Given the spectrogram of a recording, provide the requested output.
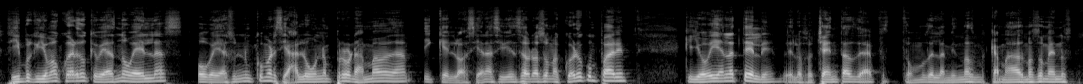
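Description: Middle-aged mexican podcast host, crude joker, mid pitch, acts out quotes. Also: male voice, quick pace, vocal fry. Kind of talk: casual chat.

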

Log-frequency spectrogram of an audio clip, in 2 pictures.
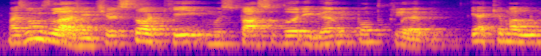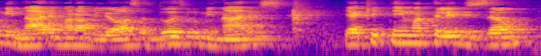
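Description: A man, a professional speaker talking straight to the camera in an upbeat, casual pitch, recorded indoors in a room full of shelves. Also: fast talker, reverberant. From Brazil. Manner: upbeat, addresses viewers directly.

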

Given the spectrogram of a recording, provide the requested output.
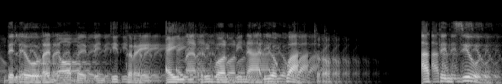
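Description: A man's low voice delivers automated railway announcements over a station loudspeaker. The sound is muffled and heavily reverberant, as in a large hall. His phrasing is formal, measured and pieced together in segments. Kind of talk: automated public train announcements. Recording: muffled, very echoey station PA, distant.

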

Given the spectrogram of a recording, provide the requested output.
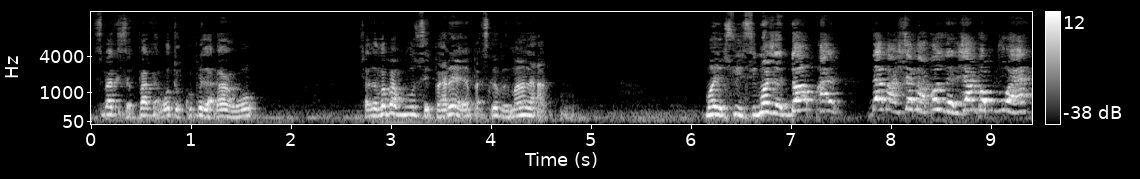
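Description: Indignant widow, high and insistent, recorded at home in a roomy space. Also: female voice, a little fast, pauses often, slight background noise. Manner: emphatic, repetitive, peppered with tag questions. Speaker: widow ranting about her neighbors. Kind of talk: emotional monologue. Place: at home in an apartment building.

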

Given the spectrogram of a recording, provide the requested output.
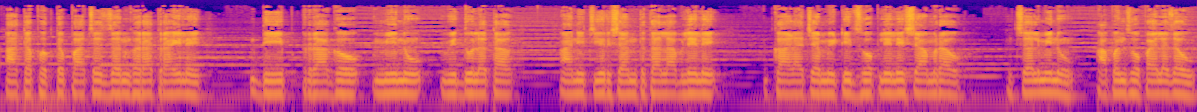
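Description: A man with a Marathi accent narrating a horror story in a scripted storytelling style, voicing all the characters himself. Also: medium pitch.

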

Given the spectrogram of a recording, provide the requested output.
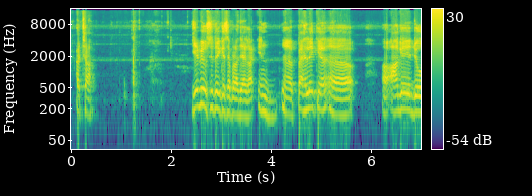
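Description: A man teaching Quran tajweed, explaining letter sounds patiently and repeating them slowly. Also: fairly high pitch, creaky, fairly bright tone, low-quality recording. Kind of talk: Quran tajweed lesson with recitation.

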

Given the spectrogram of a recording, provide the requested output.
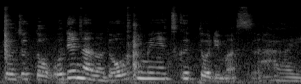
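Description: A woman's voice: a little high, lively intonation, quick pace. A middle-aged woman chatting away while she cooks lunch boxes in her home kitchen, rambling, exclaiming and laughing as she works. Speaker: vlogger cooking lunch boxes. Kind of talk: casual chat while cooking. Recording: distant mic, clear kitchen noise.

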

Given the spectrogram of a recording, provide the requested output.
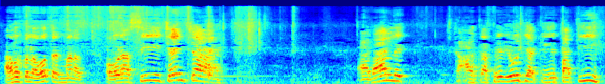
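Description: A man's voice: sits high, animated, measured pace, long pauses, background noise. A man with a Mexican accent talking in a casual cooking vlog. He is dramatic and chatty, swears freely, and keeps calling his viewers sisters. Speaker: vlogger.

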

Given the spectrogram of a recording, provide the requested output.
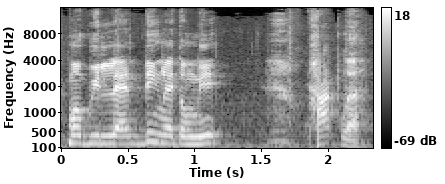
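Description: A young man talks over his horror game in a lively, swinging voice that jumps up and down in pitch. He is excitable and crude, swearing at enemies and joking as he plays. A faint hiss sits under the desk mic. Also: unhurried. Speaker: gaming streamer. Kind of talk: live game commentary.

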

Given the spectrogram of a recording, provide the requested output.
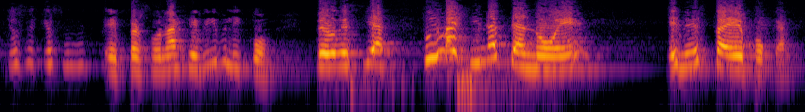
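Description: A middle-aged woman with a Mexican accent giving an animated motivational storytelling talk, acting out voices. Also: high-pitched, normal speed. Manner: animated, acts out quoted voices. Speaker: motivational speaker. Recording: dull lo-fi recording.

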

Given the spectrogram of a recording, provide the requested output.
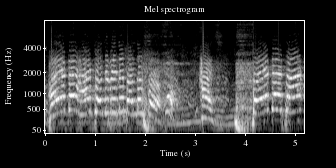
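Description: A man's voice: very high-pitched, a little slow. A man playing an eager, cheeky schoolchild in Bengali folk theatre, with a Bengali accent. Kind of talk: loud Bengali jatra folk theatre acting. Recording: muffled distant stage, loud music and crowd.

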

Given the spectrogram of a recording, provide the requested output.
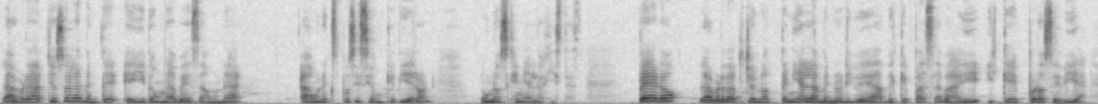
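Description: A woman's voice: high voice, fairly even intonation, brisk, darkish tone. A young woman with a Mexican accent hosting a casual vlog, chatty and curious as she asks questions. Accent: Mexican Spanish. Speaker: genealogy vlogger, interviewer. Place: large indoor exhibition hall. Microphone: camera held at arm's length. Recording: noisy crowded expo hall.

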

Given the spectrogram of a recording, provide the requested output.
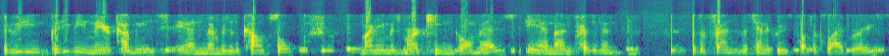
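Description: A man's voice: medium pitch, fairly even intonation, brisk. A man giving a formal public comment at a council meeting, heard over a clipped phone line. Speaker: public commenter, library support group president. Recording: tinny phone line with faint hiss.

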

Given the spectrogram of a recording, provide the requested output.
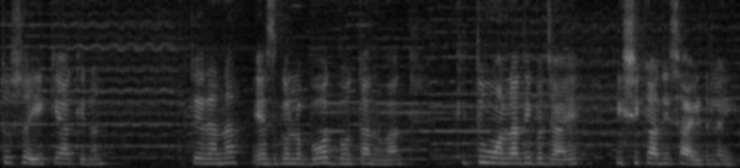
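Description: A long-suffering elder sister-in-law, played by a woman, speaks softly and with resignation. Her voice sits a little high. Faint music plays underneath. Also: steady tone, normal speed, close to an everyday voice. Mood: resigned. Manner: soft, resigned.

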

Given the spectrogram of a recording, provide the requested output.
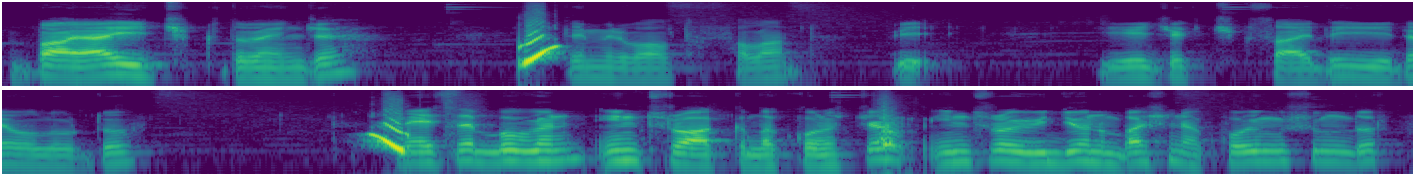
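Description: A young man casually commenting while he plays a survival game, rambling, correcting himself and breaking into lively bursts. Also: medium pitch, moderate pace, smooth, soft background music. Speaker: gaming YouTuber. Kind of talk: casual let's-play commentary.

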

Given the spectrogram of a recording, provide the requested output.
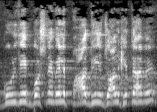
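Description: A man's voice: extremely high pitch, steady tone, brisk, vocal fry. A man with a West Bengal accent giving a devotional sermon, preaching straight to his listeners and breaking into chanted verses. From India. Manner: preachy, addresses listeners as baba. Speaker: Bhagavat reciter. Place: gathering at a home, live audience. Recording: long reverb of a hall.

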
